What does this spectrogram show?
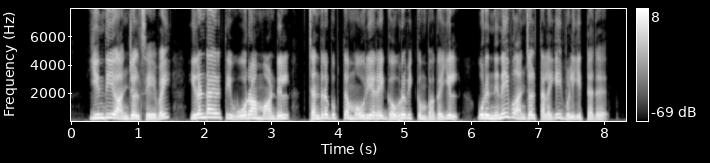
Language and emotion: Tamil, neutral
